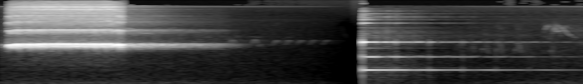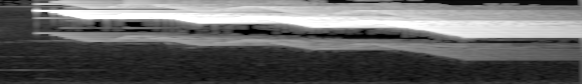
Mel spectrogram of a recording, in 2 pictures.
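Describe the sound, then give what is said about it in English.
A shrill, steady whistle blast lasting about a second, then a bright ding that rings out and fades, followed by a long, high, shimmering tone sliding gradually downward. No one speaks. “And I've got a whistle. It's in the rucksack.”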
